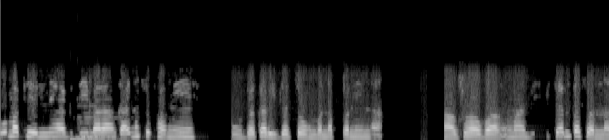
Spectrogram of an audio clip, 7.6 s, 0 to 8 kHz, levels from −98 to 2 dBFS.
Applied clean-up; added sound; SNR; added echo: classical method spectral subtraction.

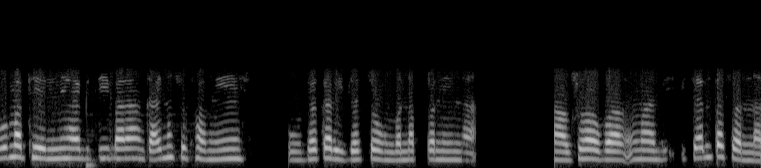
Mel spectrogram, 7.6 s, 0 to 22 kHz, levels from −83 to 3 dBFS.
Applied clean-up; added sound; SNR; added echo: neural mask model DeepFilterNet 3.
